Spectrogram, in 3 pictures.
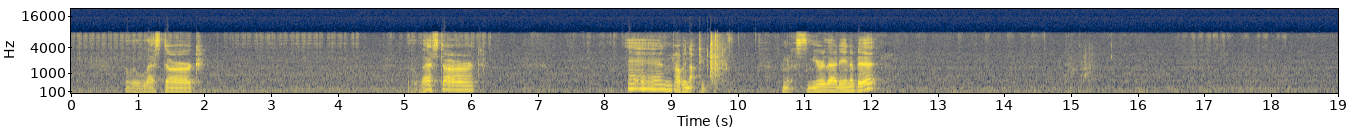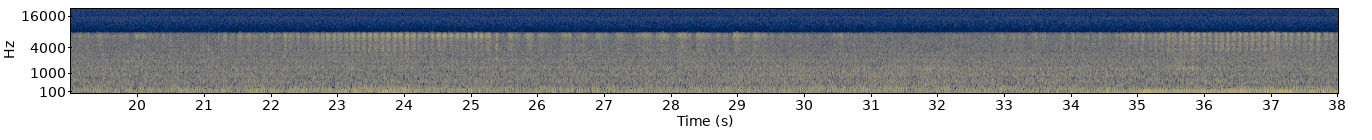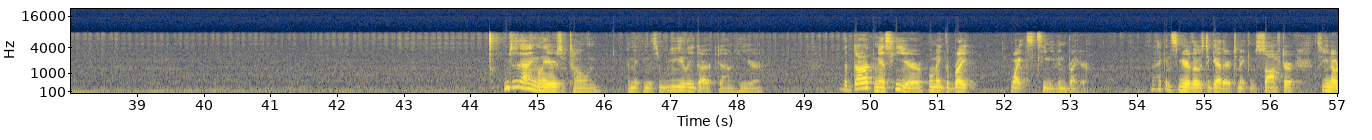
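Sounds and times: pencil scratching on paper: 0:00.0 - 0:06.4, 0:07.5 - 0:08.7, 0:16.6 - 0:20.3, 0:21.2 - 0:30.6, 0:32.9 - 0:45.8, 0:46.4 - 0:50.8
low steady hum: 0:00.0 - 0:57.0.

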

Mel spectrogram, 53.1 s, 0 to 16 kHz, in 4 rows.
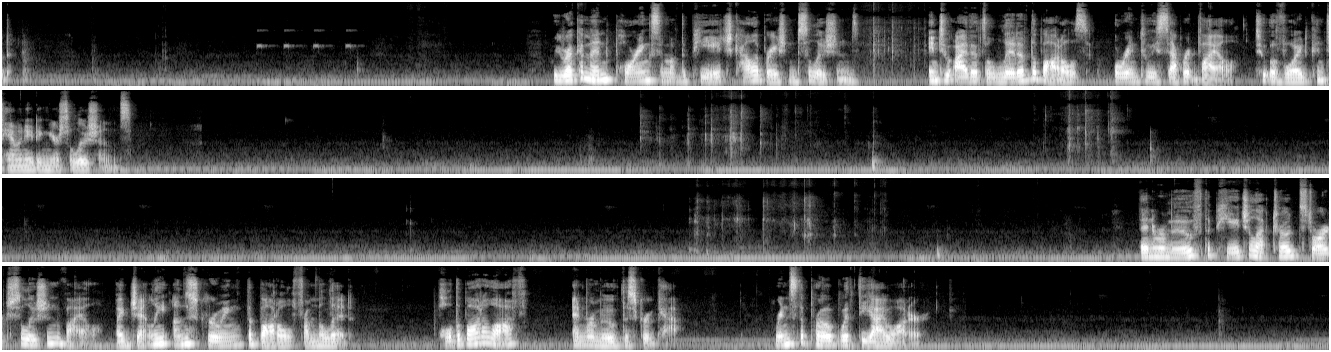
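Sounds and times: faint low hum: 0:00.0 - 0:53.0.

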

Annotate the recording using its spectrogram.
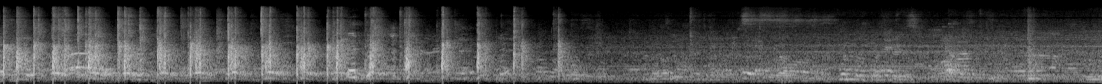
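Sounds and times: audience clapping in rhythm: 0:00.0 - 0:05.9.

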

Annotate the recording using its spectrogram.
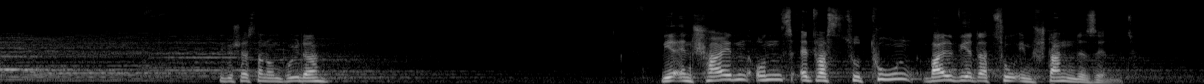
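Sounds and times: choir holding sustained chord: 0:00.0 - 0:04.0.

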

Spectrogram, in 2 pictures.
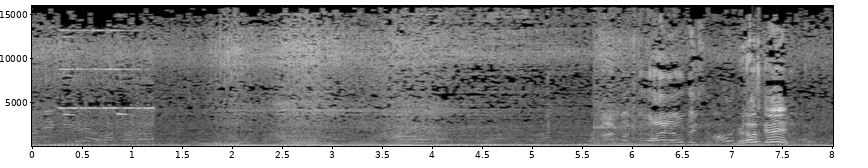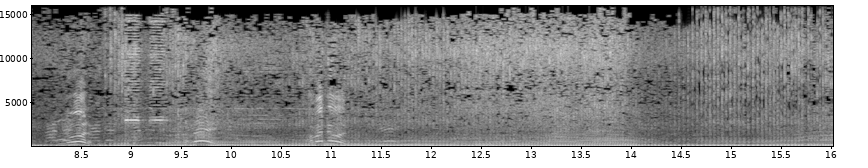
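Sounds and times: motorcycle engines idling: 0:03.1 - 0:12.9.

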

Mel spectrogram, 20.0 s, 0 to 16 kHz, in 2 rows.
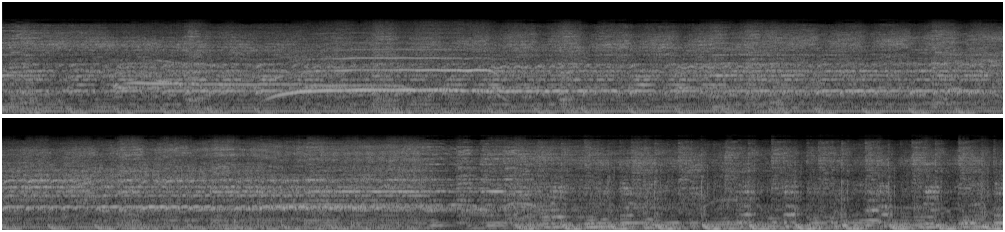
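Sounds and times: crowd shouting and whooping: 0:00.0 - 0:20.0
house music over sound system: 0:00.0 - 0:20.0.

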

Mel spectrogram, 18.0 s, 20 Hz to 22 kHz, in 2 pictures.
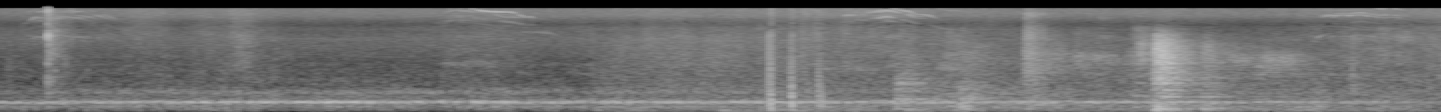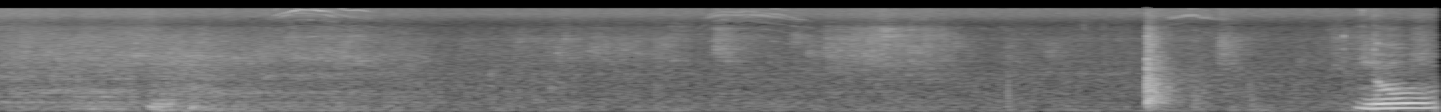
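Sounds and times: low mechanical hum: 0:00.0 - 0:18.0.

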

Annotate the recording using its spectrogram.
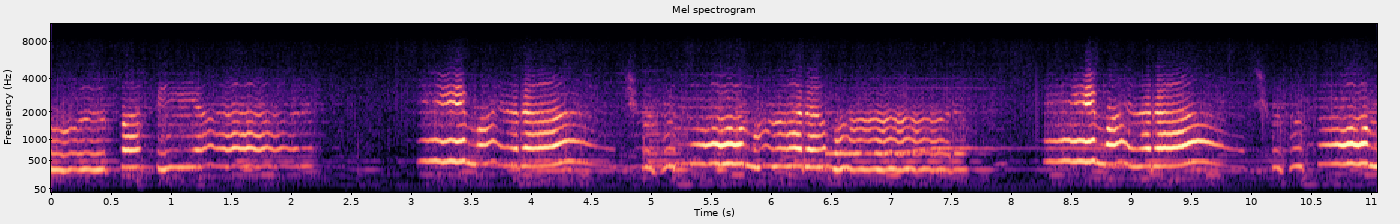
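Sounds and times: woman singing: 0:00.0 - 0:02.2, 0:03.0 - 0:11.0
instrumental accompaniment: 0:00.0 - 0:11.0.

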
